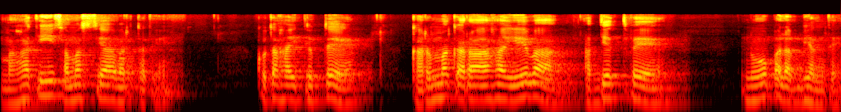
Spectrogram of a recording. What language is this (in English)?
Sanskrit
